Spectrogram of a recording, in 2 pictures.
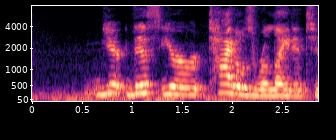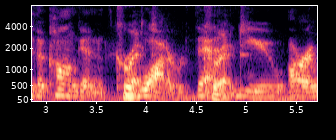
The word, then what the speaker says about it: Kangen: And what helps me is to think of like King Kong, like Kangen, because I've heard a lot of people that don't pronounce it correctly.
